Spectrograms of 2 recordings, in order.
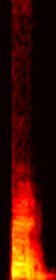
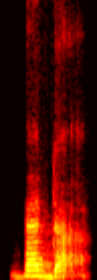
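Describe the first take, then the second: First: The word ends cleanly on the d sound. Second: The word ends with an added uh vowel. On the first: The speaker calls it right. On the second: The speaker calls it wrong.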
